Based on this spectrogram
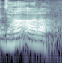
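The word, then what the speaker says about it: जहाँआरा: पहला है जहां आरा। जहां आरा, ये आरा प्रोनाउंस करना है इसको, आरा, ठीक है।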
